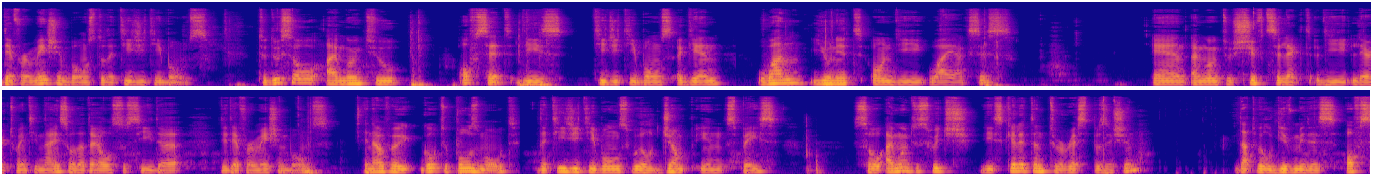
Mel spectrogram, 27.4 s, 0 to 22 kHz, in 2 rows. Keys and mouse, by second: 2.8 middle click, 4.1 a, 5.1 g, 12.5 shift+click, 16.5 shift+middle click, 17.3 Tab, 24.7 click, 25.2 middle click, 25.4 shift+middle click, 25.7 shift+middle click.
